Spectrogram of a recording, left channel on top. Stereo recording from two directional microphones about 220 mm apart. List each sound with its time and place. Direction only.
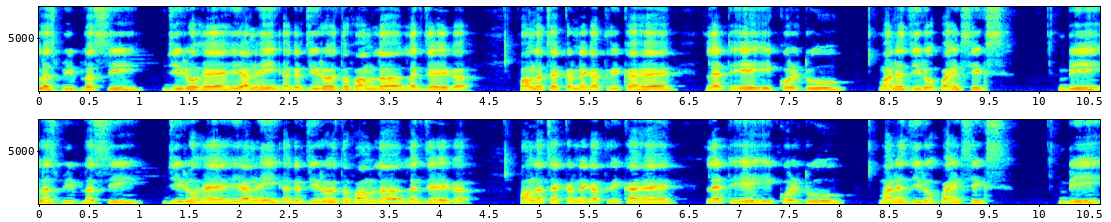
0.0 s speech: 50° left (ahead or behind)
